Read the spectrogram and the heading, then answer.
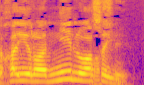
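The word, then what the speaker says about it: خيراً الوصية: فاتخلص من التقاء الساكنين بايه بكسر الايه الاول. نعم. نون التنوين او الخيرني الوصيه خيرني الوصيه وصية.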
